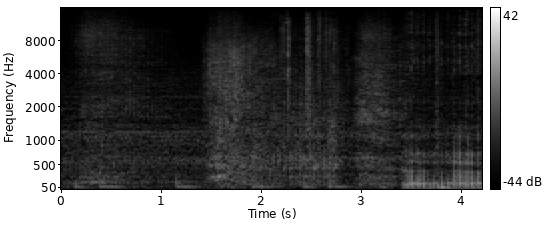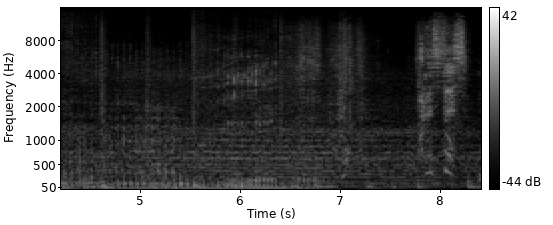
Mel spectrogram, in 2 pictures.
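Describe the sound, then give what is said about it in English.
A zombie tiger in Las Vegas in a film roars and snarls, a loud, rough, guttural growl that swells and rumbles on for several seconds with heavy low-end grit. “That's a goddamn zombie tiger.”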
